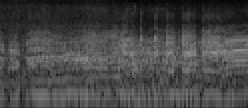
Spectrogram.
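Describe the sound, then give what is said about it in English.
A crowd of black and white penguins waddling around a busy beach squawks, harsh braying calls overlapping continuously and fairly loud, with no gaps and no voices. “That squawking is coming from some black and white birds waddling around the beach.”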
